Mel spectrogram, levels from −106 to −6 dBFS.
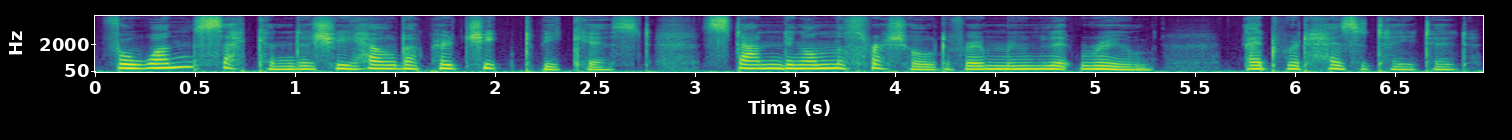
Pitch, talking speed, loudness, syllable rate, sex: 195 Hz, 190 wpm, -18 LUFS, 5.3 syllables/s, female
